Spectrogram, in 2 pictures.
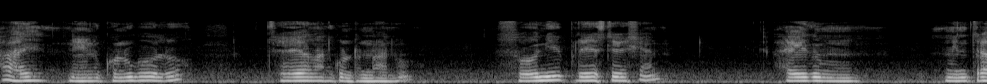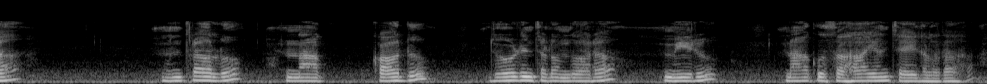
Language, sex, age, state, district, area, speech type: Telugu, male, 60+, Andhra Pradesh, N T Rama Rao, urban, read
